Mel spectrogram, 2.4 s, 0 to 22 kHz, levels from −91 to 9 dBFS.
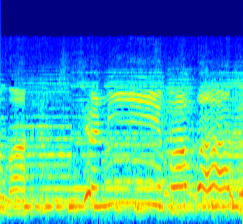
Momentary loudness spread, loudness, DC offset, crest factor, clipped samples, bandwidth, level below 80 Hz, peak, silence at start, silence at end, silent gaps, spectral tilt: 6 LU; -16 LUFS; under 0.1%; 12 dB; under 0.1%; 10.5 kHz; -66 dBFS; -4 dBFS; 0 s; 0 s; none; -3.5 dB/octave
